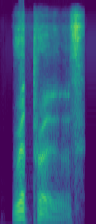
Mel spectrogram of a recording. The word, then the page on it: reprove: British English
